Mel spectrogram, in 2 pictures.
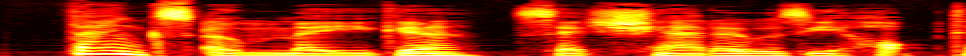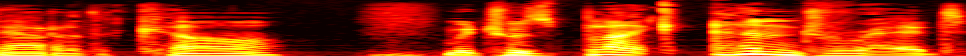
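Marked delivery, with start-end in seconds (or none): none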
